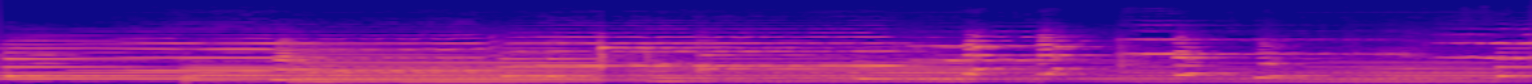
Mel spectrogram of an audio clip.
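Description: A clarinet, viola and piano trio playing chamber music: long held notes and chords, with sharper accents about three and five seconds in.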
